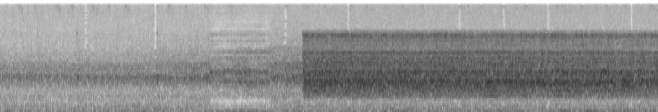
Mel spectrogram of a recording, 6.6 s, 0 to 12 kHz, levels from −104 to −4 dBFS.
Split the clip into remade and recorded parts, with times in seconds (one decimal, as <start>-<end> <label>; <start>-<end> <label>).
0.0-2.1 recorded; 2.1-2.7 remade; 2.7-6.6 recorded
